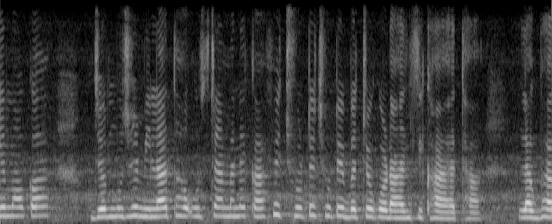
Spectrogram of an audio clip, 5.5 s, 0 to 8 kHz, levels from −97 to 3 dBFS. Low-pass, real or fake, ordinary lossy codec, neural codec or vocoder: none; real; none; none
